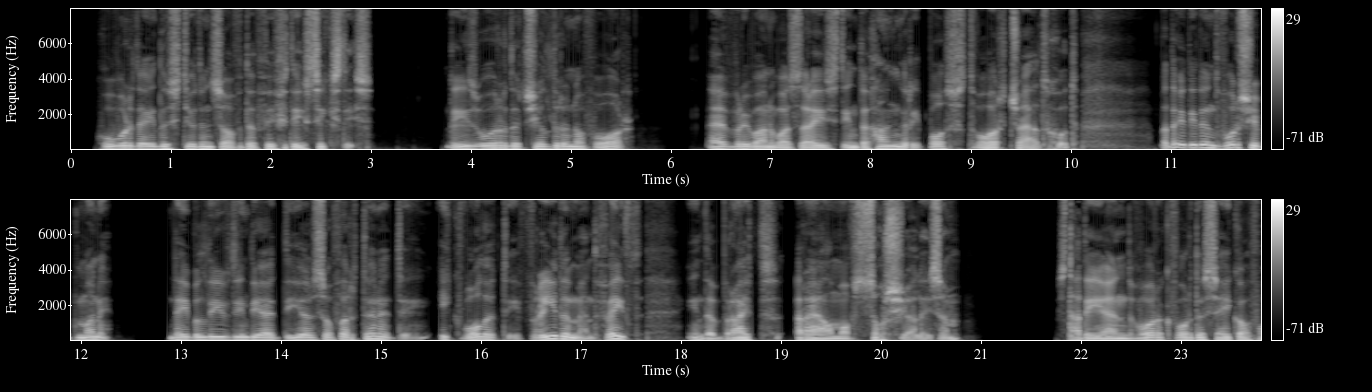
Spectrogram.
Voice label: croatian voiceover video game, Engaging Croatian Male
